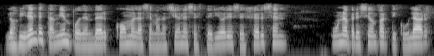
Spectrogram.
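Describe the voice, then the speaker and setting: Low-voiced woman narrating, dull sound. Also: darkish tone, no echo. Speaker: audiobook narrator. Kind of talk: scripted audiobook narration.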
